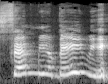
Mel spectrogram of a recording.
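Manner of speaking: very high-pitched voice, laughing while speaking.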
